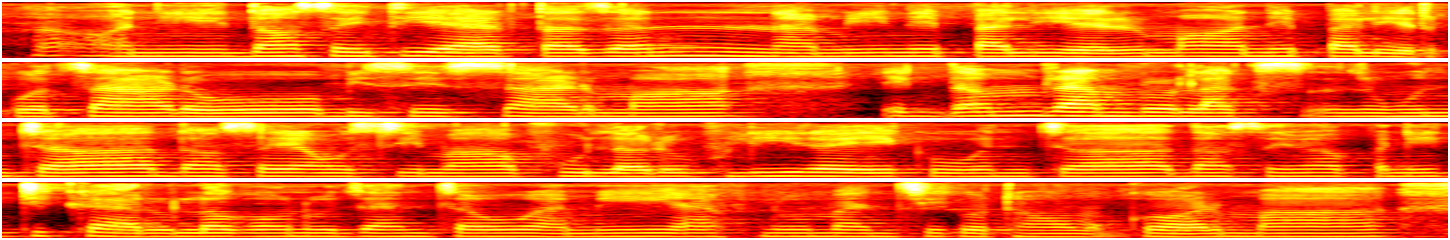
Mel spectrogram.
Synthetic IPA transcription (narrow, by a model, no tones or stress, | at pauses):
ʌnid̪ʌ̃sʌjt̪ijart̪ʌd͡zʌnɦaminepaliɦʌɾumanepaliɦʌɾukot͡sãɽɦobisesːãɽma | ekd̪ʌmramrolaɡsɦunt͡sʰʌd̪ʌ̃sʌjʌ̃w̃simapʰulʌɾupʰuliɾʌɦekoɦunt͡sʰʌd̪ʌ̃sʌjmapʌniʈikaɦʌɾulʌɡawnud͡zant͡sʰʌw̃ɦamiapʰnomant͡sʰekoʈʰaw̃ɡʱʌrma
